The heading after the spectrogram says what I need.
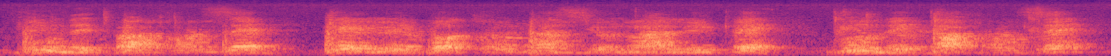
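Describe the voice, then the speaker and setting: A woman teaching a language class, saying phrases slowly and clearly for the group to repeat. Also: medium pitch, distant mic. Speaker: French teacher. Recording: echoey room recorded from afar, group noise.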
